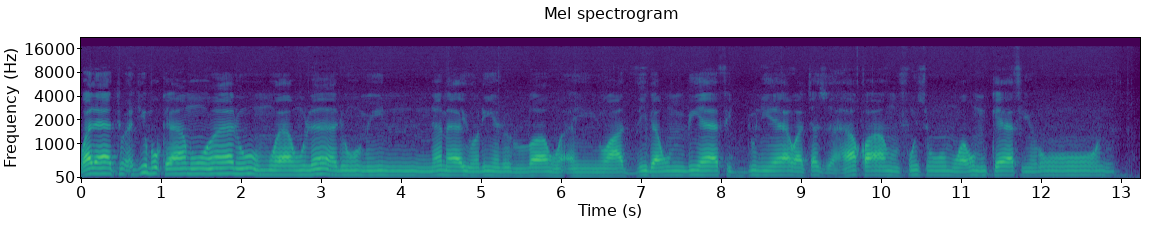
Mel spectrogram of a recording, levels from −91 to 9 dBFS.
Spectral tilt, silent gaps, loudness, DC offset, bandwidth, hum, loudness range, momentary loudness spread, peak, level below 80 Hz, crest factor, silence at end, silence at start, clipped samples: -7 dB/octave; none; -30 LUFS; under 0.1%; 17 kHz; none; 3 LU; 9 LU; -10 dBFS; -74 dBFS; 18 dB; 0.3 s; 0 s; under 0.1%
